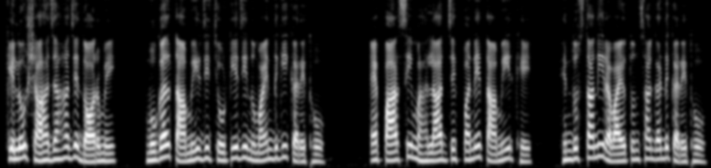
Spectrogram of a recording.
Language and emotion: Sindhi, neutral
